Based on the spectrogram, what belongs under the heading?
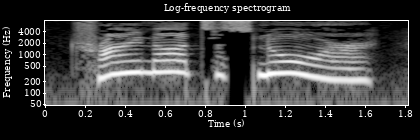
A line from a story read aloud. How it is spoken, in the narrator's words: shouts down to him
